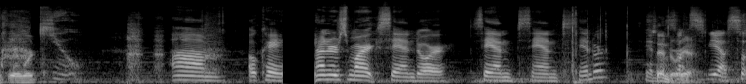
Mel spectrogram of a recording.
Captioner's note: strained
